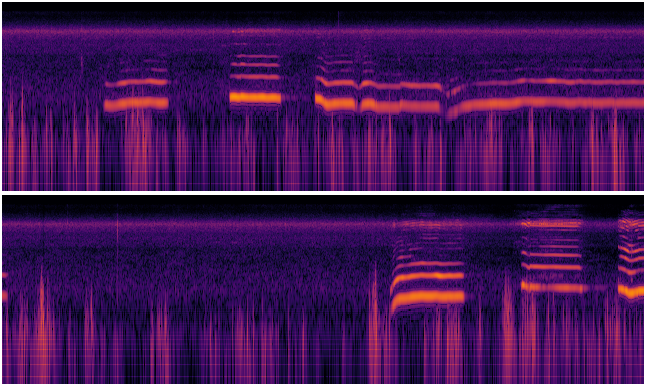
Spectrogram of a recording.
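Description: A high voice holding long, wordless notes one after another with short breaks, some sliding down in pitch, the longest held steady for about two seconds. After a pause filled with scattered knocks and rustles, another long note swells in near the end.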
